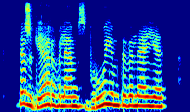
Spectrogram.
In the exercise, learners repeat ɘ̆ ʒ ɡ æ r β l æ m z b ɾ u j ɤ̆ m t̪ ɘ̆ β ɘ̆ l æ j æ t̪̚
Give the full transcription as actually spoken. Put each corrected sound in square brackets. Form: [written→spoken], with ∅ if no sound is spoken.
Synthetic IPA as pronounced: ɘ̆ ʒ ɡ æ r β l æ m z b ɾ u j ɤ̆ m t̪ ɘ̆ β ɘ̆ l æ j æ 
